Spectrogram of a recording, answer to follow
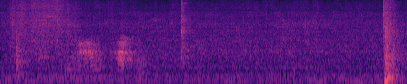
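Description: Roast duck fat sizzling in a hot roasting pan just taken from the oven, with a few light clinks and one loud knock near the end.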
